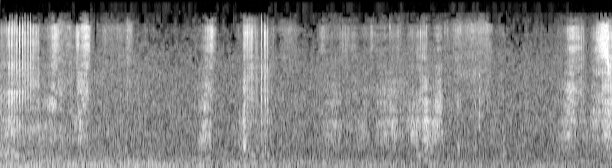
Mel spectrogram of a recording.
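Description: Pen writing a single line in a Sterling Ink Common Planner, a steady close scratching and rubbing of nib on paper with small strokes and pauses, continuous over a faint room background.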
